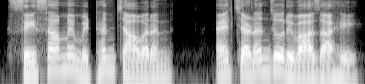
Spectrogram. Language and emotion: Sindhi, neutral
